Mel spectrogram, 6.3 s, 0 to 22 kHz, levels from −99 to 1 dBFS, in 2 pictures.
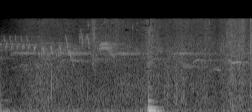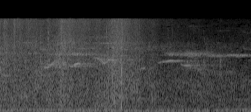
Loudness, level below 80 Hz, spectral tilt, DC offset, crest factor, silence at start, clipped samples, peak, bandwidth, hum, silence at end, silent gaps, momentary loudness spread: -43 LUFS; -50 dBFS; -2.5 dB/octave; under 0.1%; 24 dB; 0 s; under 0.1%; -20 dBFS; 11.5 kHz; none; 0 s; none; 12 LU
